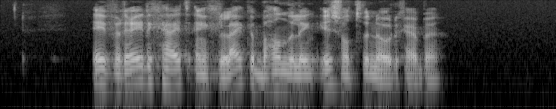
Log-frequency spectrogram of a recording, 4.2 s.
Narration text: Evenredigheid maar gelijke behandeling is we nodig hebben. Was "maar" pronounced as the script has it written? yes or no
no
